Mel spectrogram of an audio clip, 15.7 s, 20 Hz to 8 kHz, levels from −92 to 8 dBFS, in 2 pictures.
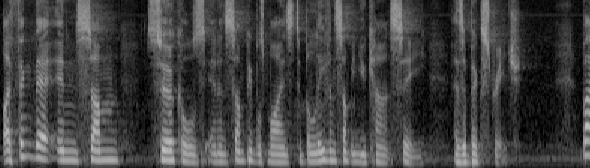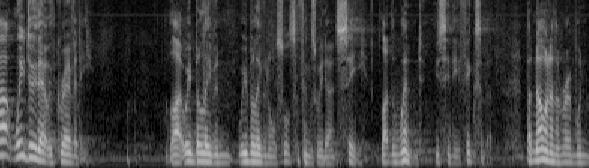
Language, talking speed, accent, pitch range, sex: English, 220 wpm, Australian, 135-160 Hz, male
